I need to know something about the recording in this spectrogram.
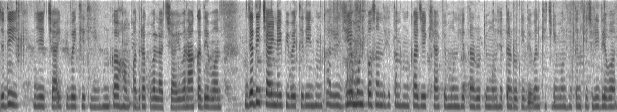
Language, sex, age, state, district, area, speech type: Maithili, female, 30-45, Bihar, Muzaffarpur, rural, spontaneous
